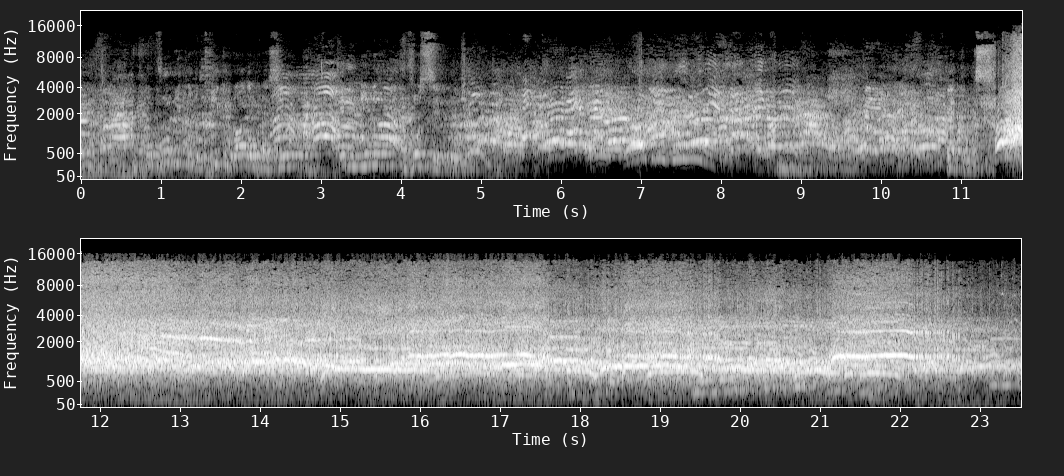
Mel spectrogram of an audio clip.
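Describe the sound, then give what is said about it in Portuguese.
A packed bar crowd in São Paulo watching the BBB reality show chatters and talks, then suddenly erupts into a loud, sustained roar of cheering, whooping and shouting that holds at full volume to the end. “Percebeu a reação do público? Era um público que lotava um bar em São Paulo para assistir o BBB.”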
